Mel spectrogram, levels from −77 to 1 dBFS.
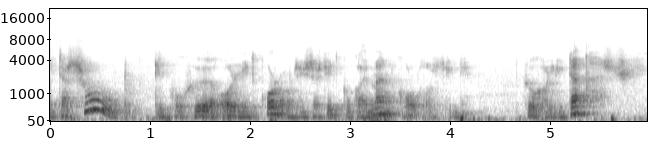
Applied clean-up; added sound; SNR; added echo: none; none; none; none.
